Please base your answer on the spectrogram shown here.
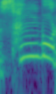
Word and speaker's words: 생보: 두 번째 는 " 생보 " 라고 불립니다 . 어떤 종류 의 "bo" 인가 요 ? 생보 . " 생보 " 는 하나 , 둘 , 셋 의 " 생 " 처럼 발음 됩니다 .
